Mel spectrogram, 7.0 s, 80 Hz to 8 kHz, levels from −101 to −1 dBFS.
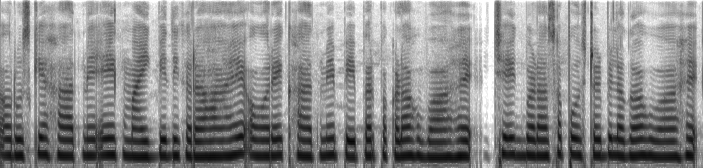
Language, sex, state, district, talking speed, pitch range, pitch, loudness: Hindi, female, Bihar, Patna, 230 wpm, 230-240 Hz, 235 Hz, -12 LUFS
